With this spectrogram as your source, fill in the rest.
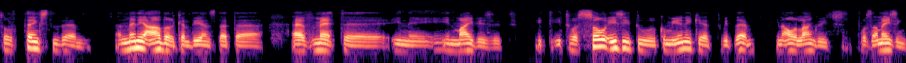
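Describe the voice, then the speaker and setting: Against a quiet background, a man speaks with a Middle Eastern accent. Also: medium pitch for a man, ordinary pitch variation, fairly slow pace, dry, close sound with no echo. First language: Aramaic. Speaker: scholar and activist. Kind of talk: interview. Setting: video call. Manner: halting.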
